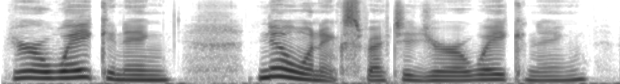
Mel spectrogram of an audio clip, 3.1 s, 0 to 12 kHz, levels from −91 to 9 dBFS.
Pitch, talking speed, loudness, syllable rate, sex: 210 Hz, 115 wpm, -17 LUFS, 6.4 syllables/s, female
